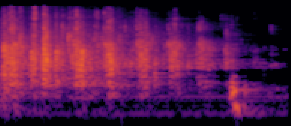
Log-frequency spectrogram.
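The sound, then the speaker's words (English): A large audience applauds in a steady, dense burst of many hands clapping together, holding for a couple of seconds before quickly tapering off into quiet. “That's a good place to applaud right there.”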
